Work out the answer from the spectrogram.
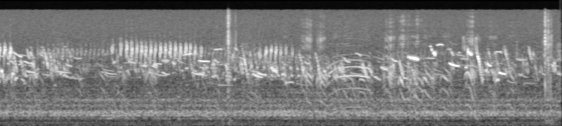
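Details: Several prairie chickens calling together on a lek at Fort Pierre National Grasslands, South Dakota: a dense, overlapping chorus of cackles, whoops and chatter over a continuous low droning moan.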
